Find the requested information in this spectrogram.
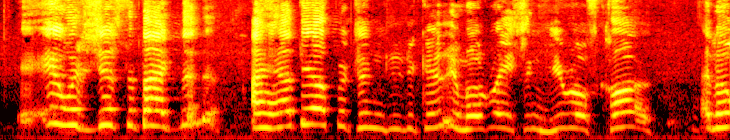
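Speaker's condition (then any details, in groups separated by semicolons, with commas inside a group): Cerebral palsy; from birth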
